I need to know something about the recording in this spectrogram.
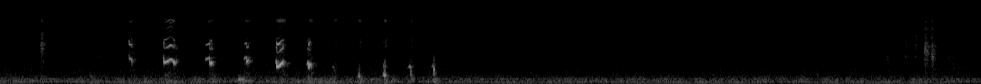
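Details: Sleepy 26-day-old puppy giving a quick run of soft, high squeaky whimpers over about three seconds, then near silence over a steady low background hum.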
